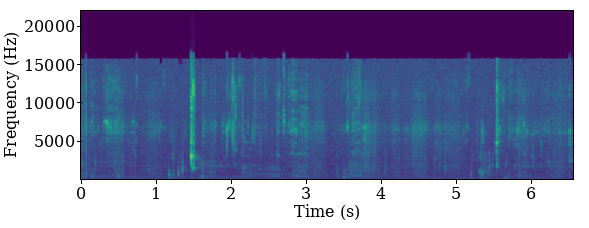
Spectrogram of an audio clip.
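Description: Close-miked chewing of a mouthful of watermelon: small wet crunches and mouth clicks, with a few sharper clicks scattered through.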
